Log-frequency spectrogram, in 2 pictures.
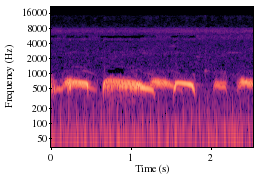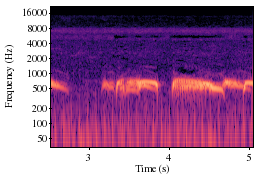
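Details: Spotted dove double-voice lure call used to draw both sexes close: dense runs of soft low coos, drawn-out trembling notes followed by short arched ones, with one brief lull mid-way.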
